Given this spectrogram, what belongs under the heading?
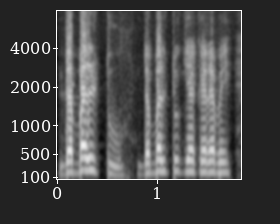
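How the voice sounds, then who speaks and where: A male teacher from India giving a spelling lesson in Hindi, repeating each word and spelling it out slowly letter by letter while talking straight to his students. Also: high-pitched, warm tone, no echo. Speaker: English teacher.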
